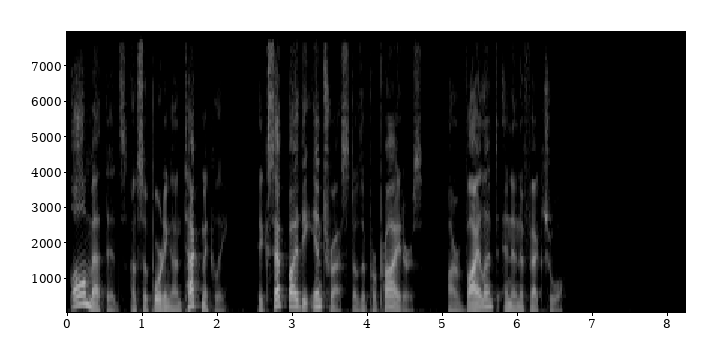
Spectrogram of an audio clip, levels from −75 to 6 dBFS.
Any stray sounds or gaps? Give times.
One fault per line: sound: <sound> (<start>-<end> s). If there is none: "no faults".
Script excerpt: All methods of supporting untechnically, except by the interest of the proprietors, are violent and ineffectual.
no faults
